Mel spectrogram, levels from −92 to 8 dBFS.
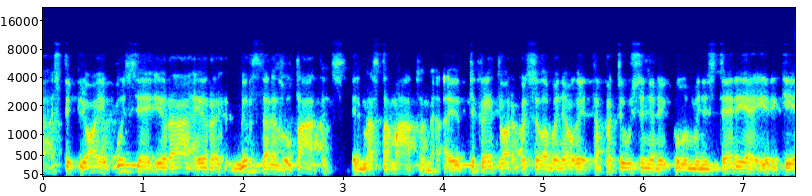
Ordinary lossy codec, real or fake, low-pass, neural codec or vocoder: Opus, 24 kbps; fake; 7.2 kHz; codec, 16 kHz, 8 kbps, FunCodec, trained on Chinese and English, 25 frames a second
